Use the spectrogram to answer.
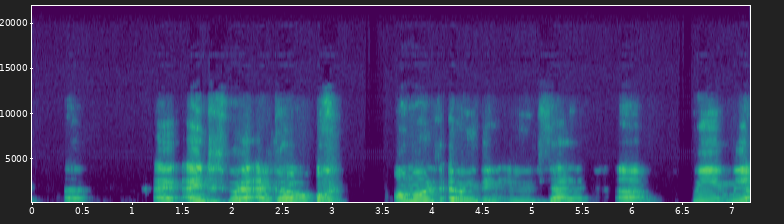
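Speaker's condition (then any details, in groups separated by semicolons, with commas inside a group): Cerebral palsy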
